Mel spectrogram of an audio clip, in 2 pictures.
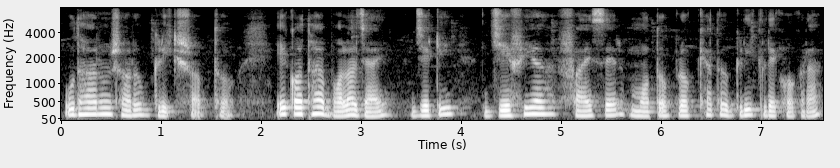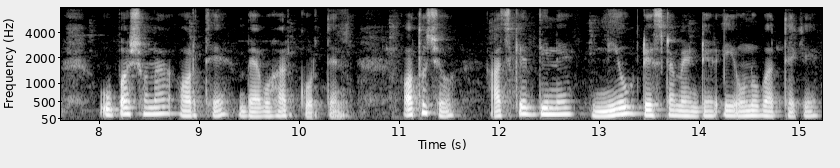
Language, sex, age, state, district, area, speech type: Bengali, male, 60+, West Bengal, Paschim Bardhaman, urban, spontaneous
